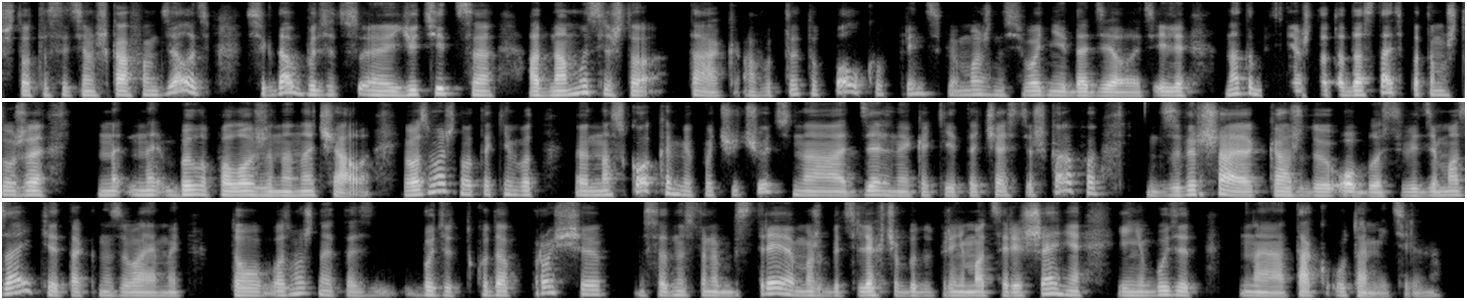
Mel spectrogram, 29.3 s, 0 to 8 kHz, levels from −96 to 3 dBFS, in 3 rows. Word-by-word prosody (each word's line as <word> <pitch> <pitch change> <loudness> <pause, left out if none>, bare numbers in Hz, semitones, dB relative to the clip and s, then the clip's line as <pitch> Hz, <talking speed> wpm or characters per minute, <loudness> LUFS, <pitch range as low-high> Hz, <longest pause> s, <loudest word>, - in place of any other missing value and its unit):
что-то 120 -2 -2
с 105 - -9
этим 115 0 -1
шкафом 120 +2 +3
делать, - - +2 0.2
всегда 115 - +2
будет 125 -6 -3
с - - -6
э, 120 -2 +3
ютиться 130 0 +3 0.2
1 115 +1 +6
мысль, 160 +1 0
что: 115 - 0 0.2
"Так, 95 0 0
а 110 - -5
вот 110 +3 -11
эту 140 -1 -5
полку, 140 +1 -2
в - - -34
принципе, 155 +1 -7
можно 120 -2 -4
сегодня 115 0 -1
и - - -2
доделать". 100 -2 +2
Или: 115 -1 +1 0.2
"Надо 155 +3 0
бы - - -5
с - - -22
нее 120 - -2
что-то 125 - -1
достать, 125 -5 +3
потому 120 -1 -3
что 125 +1 -2
уже 120 +1 +4 0.3
н 115 - 0 0.2
н 120 -2 -1
было 135 +2 +4
положено 115 -2 +4
начало". 115 +1 +2 0.2
Возможно, 205 - +3
вот 135 - -4
такими 135 -1 -5
вот, 125 0 -2 0.2
э, 120 - +3
наскоками, 125 +3 0
по 120 - -7
чуть-чуть, 110 -3 -4
на 110 -3 +2
отдельные 110 0 0
какие-то 105 0 -5
части 110 0 -2
шкафа, 245 -10 -2 0.3
завершая 110 0 +4
каждую 105 -1 +1
область 100 -2 +3
в - - -18
виде 105 +1 -1
мозаики, 125 - +1
так 105 0 -4
называемой, 100 -2 -2 0.3
то, 110 -1 +2
возможно, 140 +3 -2
это 105 -3 -4
з 100 - -16 0.2
будет 110 -3 -3
куда 115 -2 0
проще: 150 -7 0 0.2
с 105 - -7
одной 115 0 -1
стороны- 105 -2 -3
быстрее, 150 +7 +3
может 110 -2 -3
быть, 105 +2 -8
легче 110 0 +3
будут 100 -1 -5
приниматься 100 0 0
решения, 115 +2 +2 0.2
и 105 - -3
не 105 -1 -1
будет 110 0 -1 0.2
на 95 -3 0
так 105 +2 +1
утомительно. 90 -3 -5
115 Hz, 170 wpm, -25 LUFS, 105-125 Hz, 0.3 s, 1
